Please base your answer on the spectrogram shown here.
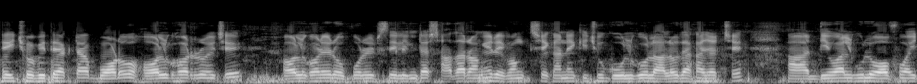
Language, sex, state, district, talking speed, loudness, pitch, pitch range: Bengali, male, West Bengal, Kolkata, 175 wpm, -14 LUFS, 145 Hz, 140-150 Hz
